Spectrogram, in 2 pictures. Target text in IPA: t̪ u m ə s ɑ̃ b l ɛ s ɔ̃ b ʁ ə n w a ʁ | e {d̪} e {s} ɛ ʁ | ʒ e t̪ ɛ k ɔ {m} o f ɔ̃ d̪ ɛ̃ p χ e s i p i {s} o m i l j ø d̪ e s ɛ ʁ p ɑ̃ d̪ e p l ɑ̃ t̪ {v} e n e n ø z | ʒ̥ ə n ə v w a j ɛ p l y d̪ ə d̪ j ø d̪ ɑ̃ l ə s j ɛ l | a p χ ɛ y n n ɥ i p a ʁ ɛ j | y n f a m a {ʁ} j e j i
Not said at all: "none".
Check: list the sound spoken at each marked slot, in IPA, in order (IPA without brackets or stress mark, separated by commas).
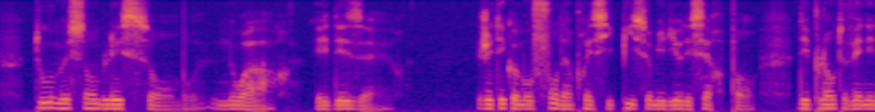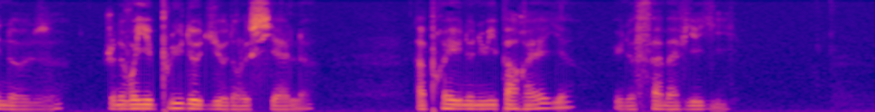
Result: d̪, z, m, s, v, v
